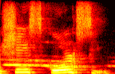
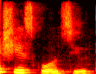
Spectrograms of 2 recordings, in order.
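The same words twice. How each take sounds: First: Very slow, word by word for learners; slow dictation. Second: Said in the usual way. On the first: Shown as a demonstration. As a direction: drag each word out for the class. (धीरे-धीरे, हर शब्द अलग) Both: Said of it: "वह तुम्हें डांटती है".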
